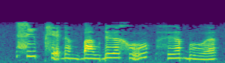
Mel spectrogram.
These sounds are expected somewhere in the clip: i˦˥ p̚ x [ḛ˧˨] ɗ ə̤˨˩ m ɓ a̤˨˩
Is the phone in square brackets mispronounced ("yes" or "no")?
no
